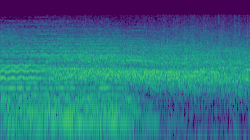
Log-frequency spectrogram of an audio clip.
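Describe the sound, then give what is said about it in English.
A single voice mimics crowd applause and whooping, a breathy, hissing roar with rising whoops over about five seconds, steady and fairly loud, thinning toward the end. “I'm doing my own applause.”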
